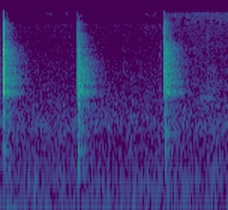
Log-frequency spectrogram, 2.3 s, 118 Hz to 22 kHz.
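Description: A metronome ticking slowly and evenly, about one sharp click every 0.8 seconds, three ticks in all. It is the steady rhythm used to lead a hypnotic trance.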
